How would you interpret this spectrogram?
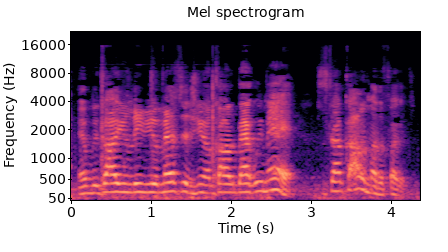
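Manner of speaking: high-pitched, insistent venting; emphatic rant. Real, not acted. Ranting advice about men's calls.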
